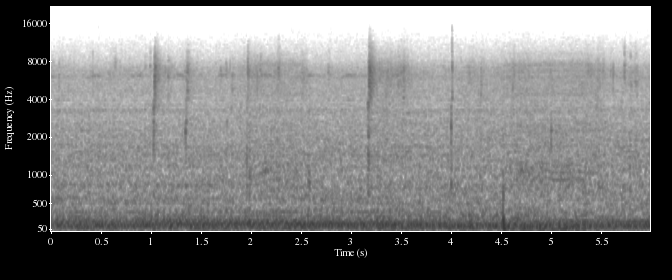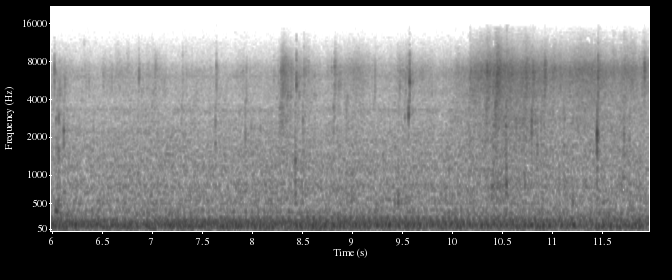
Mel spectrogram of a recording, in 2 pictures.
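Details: Outdoor traffic rumble with scattered clicks and a brief hiss near the end, and no animal cries.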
